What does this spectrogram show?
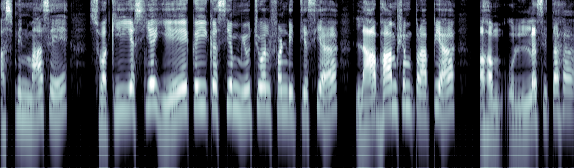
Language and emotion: Sanskrit, happy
